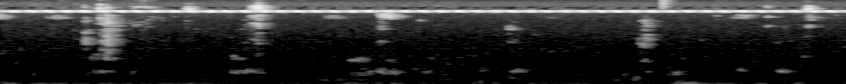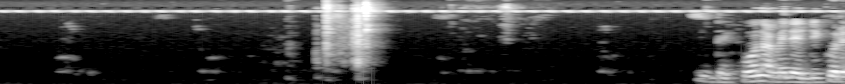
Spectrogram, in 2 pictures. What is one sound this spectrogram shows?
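Small plastic pieces click and tap softly against a plate.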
